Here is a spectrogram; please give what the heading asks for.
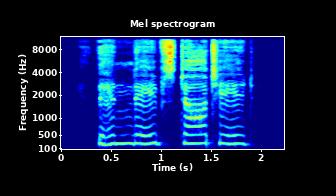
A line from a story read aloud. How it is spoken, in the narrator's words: she moaned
